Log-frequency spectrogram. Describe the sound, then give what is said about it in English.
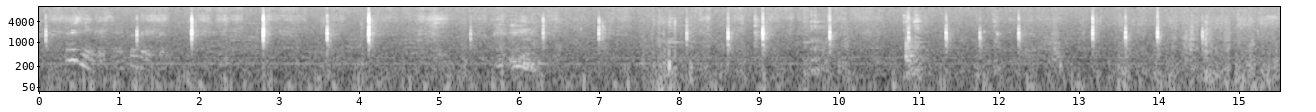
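Writing on a board with a pen or marker, heard as a string of quick, light tapping and scratching strokes at an irregular rhythm, fairly faint against a steady low hum. “Here, let me write it. That might be easier. Hopefully they don't mind me writing on their board.”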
